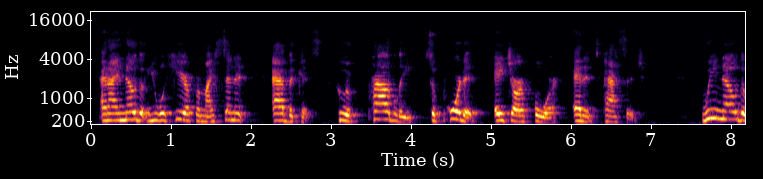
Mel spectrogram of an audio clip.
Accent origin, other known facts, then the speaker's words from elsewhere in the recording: Selma, Alabama, United States; As a little girl growing up in Selma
